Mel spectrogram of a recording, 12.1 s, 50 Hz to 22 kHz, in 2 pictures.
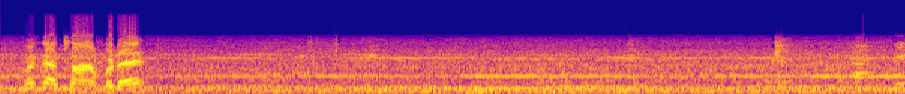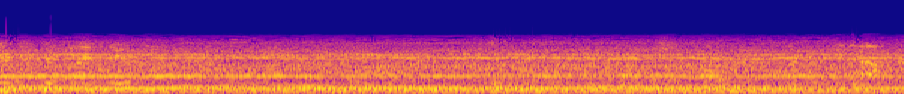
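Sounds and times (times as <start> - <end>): carnival ride machinery drone: 0.0 - 12.0.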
